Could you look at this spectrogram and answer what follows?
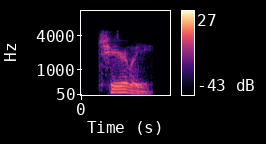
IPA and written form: tʃiːrliː (Cheerly)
